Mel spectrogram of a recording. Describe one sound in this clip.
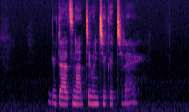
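A woman speaks briefly and quietly nearby.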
